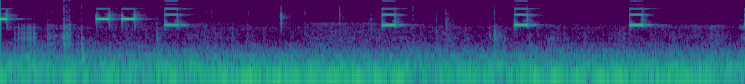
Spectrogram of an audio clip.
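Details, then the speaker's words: Zoll defibrillator in a training demonstration of transcutaneous pacing, mA raised until capture: short, regular electronic pacing beeps over a steady low room hum. "all right so once you see the capture we are now pacing our patient"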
